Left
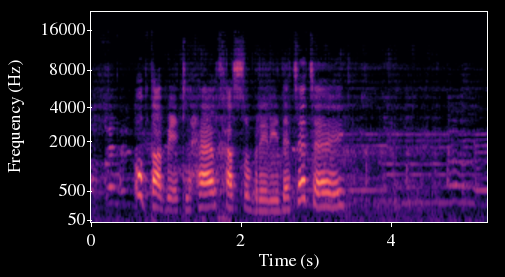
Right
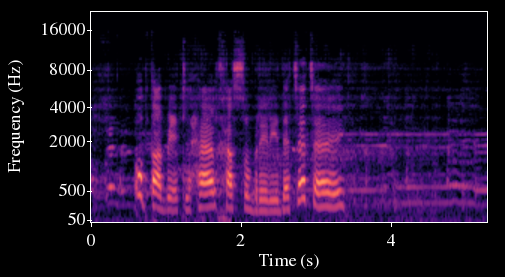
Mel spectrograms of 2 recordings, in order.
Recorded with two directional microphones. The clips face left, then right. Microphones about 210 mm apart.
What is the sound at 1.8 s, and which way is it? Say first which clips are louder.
Speech: right 3 dB; 15° right (ahead or behind).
